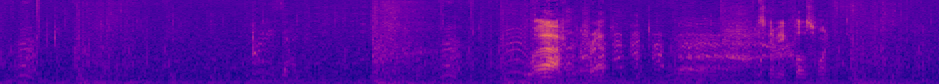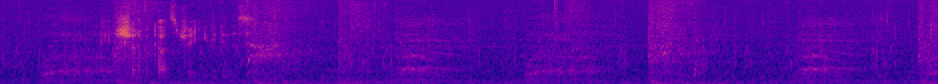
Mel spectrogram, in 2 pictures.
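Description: Game sound effects of blasts and wet splatters burst out again and again.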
